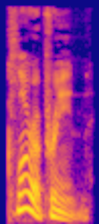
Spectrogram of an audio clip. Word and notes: chloroprene: British English

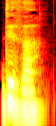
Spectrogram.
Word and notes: dither: British English

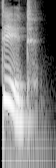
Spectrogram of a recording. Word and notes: did: British English

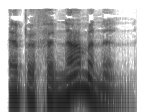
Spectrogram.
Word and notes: epiphenomenon: British English

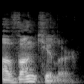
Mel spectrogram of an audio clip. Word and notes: avuncular: American English

